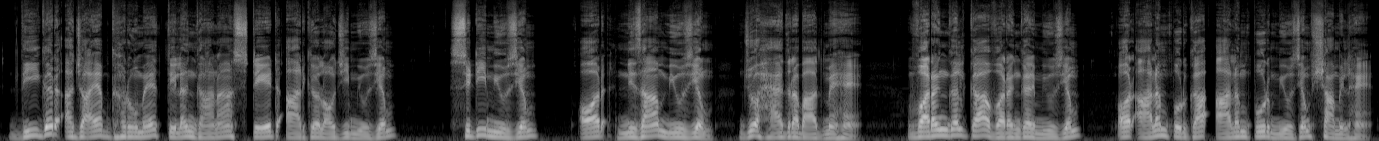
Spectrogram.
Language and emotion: Urdu, neutral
